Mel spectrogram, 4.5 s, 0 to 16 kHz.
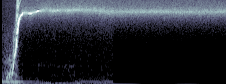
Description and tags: res out 09
In the pack increasing sequence number corresponds to increasing overall feedback gain.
